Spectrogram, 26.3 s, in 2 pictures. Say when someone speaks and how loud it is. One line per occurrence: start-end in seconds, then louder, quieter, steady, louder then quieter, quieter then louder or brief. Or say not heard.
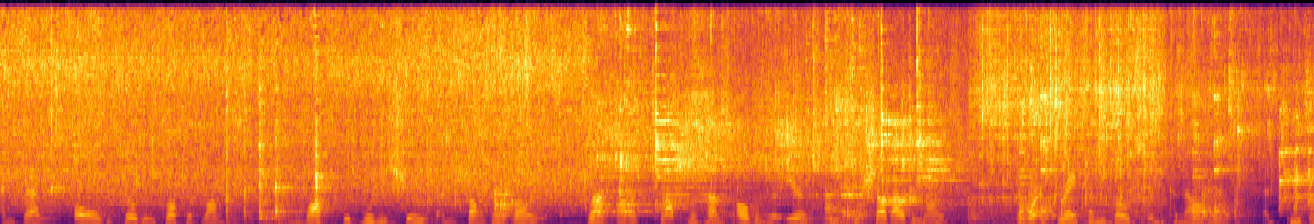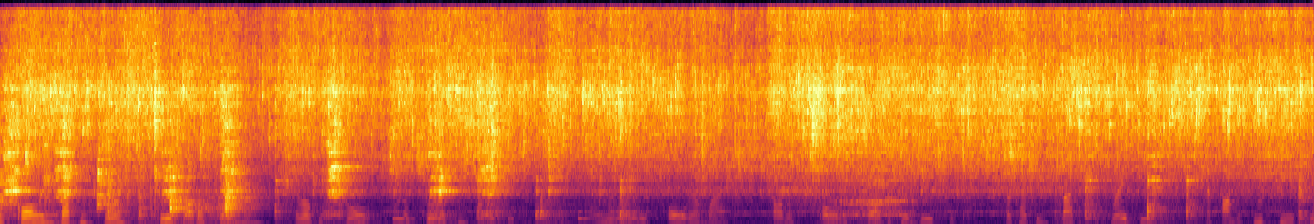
0.0-26.2 quieter.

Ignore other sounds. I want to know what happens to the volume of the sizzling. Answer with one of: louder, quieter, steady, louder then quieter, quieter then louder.
steady.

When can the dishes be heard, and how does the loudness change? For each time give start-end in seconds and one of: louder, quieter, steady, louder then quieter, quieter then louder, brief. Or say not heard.
5.0-15.6 steady.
